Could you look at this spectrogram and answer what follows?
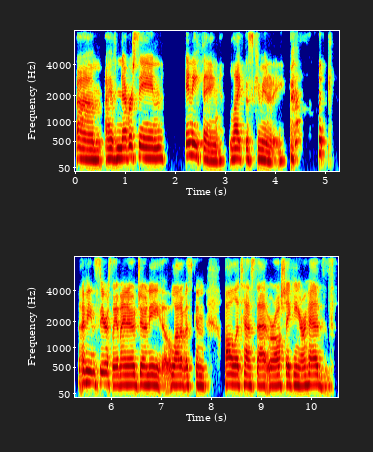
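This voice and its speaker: Enthusiastic lower-voiced woman in her forties. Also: fairly even intonation, a little slow. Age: 40s. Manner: enthusiastic, emphatic. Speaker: industry professional guest. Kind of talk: casual panel talk.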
